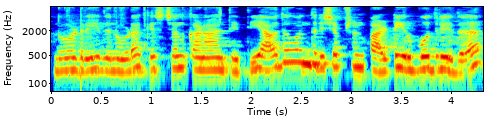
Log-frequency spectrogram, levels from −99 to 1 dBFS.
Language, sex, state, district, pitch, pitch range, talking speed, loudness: Kannada, female, Karnataka, Dharwad, 225 Hz, 210-250 Hz, 180 wpm, -16 LUFS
